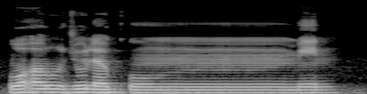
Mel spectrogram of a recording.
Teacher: as long as there's a meme after it, then it will be read with ghunna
